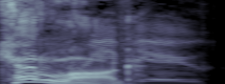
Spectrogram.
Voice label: US male "catalog"; lynne publishing

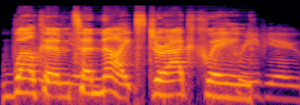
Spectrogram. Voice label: UK female, Welcome tonights drag queen; beanstalk audio

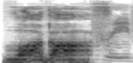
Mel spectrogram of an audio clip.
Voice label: Robot voice "log-off"; lynne publishing

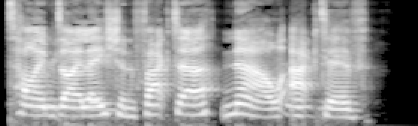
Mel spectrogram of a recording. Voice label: UK female; beanstalk-audio

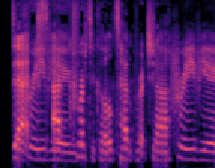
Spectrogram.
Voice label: UK female, Dalekness; Decks at critical temp

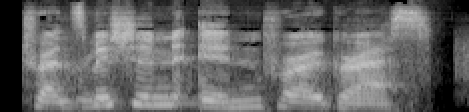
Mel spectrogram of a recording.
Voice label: UK female, Transmission in progress; beanstalk audio

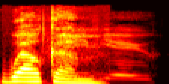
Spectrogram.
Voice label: "welcome", US female; lynne publishing

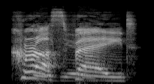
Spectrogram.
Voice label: UK female "Crossfade" Enthusiastic; beanstalk audio

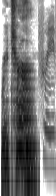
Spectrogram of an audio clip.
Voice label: Robot voice, "return"; lynne publishing

